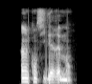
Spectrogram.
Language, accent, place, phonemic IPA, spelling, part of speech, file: French, France, Lyon, /ɛ̃.kɔ̃.si.de.ʁe.mɑ̃/, inconsidérément, adverb, LL-Q150 (fra)-inconsidérément.wav
- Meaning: inconsiderately, thoughtlessly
